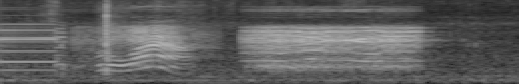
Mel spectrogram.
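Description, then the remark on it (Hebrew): A voice mimics a harsh electric buzzer: a short wavering vocal hum, then a sustained, raspy, nasal drone about a second long, fairly loud. “איזה זמזום גרוע.”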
